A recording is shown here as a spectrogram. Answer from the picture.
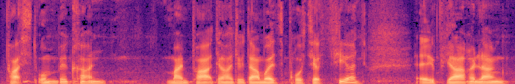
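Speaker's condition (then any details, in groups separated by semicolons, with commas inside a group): Deafness; near-total hearing loss since age one, secondary damage of smallpox vaccination, court-recognized vaccine damage, hearing aids; medically deaf due to age, 58 years old, hearing aid sometimes switched off, relies on lip reading; speaks unusually clearly for a deaf person, learned tones through body and hands from opera-singer father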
